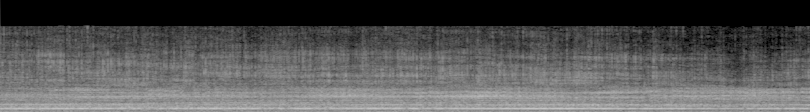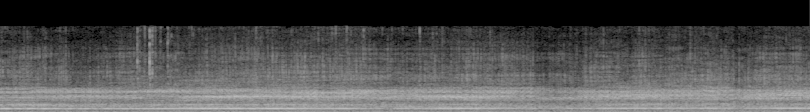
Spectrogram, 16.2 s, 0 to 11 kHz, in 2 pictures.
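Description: Electric drive motor and gearbox of a 1/10-scale RC crawler whining steadily, its pitch creeping up slightly near the end.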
